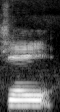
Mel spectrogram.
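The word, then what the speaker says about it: JROTC: junior Reserve officer training corpse the jrc commonly pronounced jroc is a federal program sponsored by the United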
